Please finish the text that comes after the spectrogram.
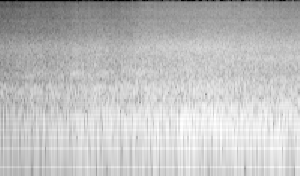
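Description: Heavy surf pounds the shore during a typhoon, a dense, continuous roar that swells slightly louder over two seconds, mixed with strong wind noise on the microphone.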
